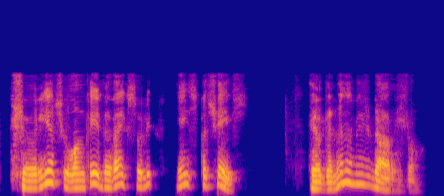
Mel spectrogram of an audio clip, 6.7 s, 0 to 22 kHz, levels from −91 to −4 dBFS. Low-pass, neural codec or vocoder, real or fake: 5.4 kHz; codec, 44.1 kHz, 3.4 kbps, Pupu-Codec; fake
